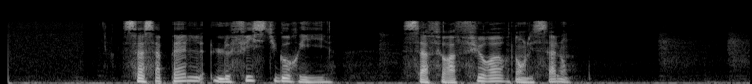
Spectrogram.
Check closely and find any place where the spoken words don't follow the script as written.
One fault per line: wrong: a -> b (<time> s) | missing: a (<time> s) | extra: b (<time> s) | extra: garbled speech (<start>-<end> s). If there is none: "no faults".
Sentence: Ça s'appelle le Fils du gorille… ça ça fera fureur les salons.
missing: ça (4.3 s)
extra: dans (5.1 s)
